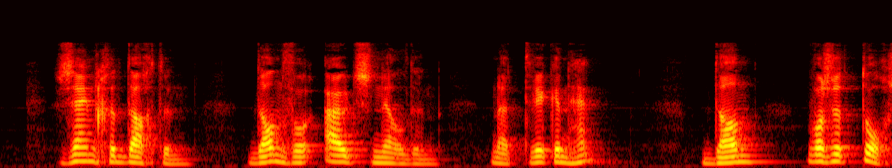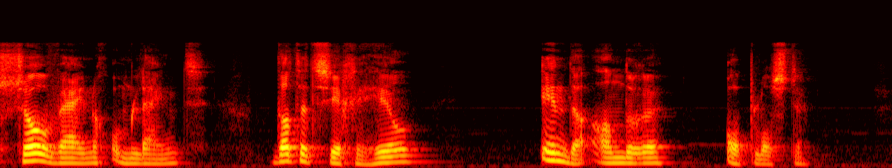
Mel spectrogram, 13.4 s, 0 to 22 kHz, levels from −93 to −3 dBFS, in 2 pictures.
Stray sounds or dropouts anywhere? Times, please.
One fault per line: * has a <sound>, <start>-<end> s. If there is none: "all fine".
all fine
